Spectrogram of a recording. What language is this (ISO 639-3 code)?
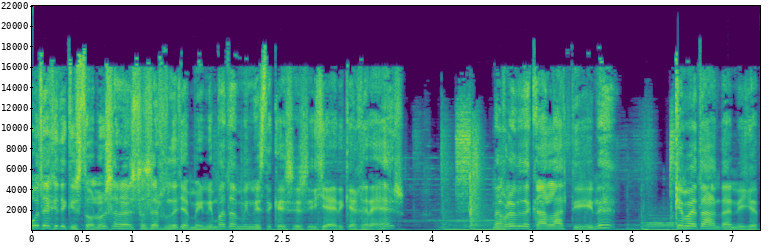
ell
